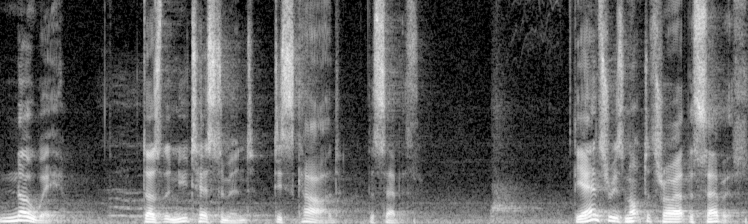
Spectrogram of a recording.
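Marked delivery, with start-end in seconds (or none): 0.0-4.2 very slow, low, deliberate, each word spaced out. Making a point to listeners, saying it really slowly so they get it. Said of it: "I say this really slowly".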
